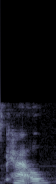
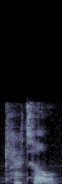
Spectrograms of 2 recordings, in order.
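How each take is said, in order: First: "kettle" with a glottal stop for the tt; dropped T. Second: Said in the usual way. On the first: Shown as a demonstration. Student showing Scottish T glottling, "kettle" with its T dropped. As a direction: say "kettle" as ke'le, catch in the throat replacing the T. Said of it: "where we drop". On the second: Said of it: "of the T's in words".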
